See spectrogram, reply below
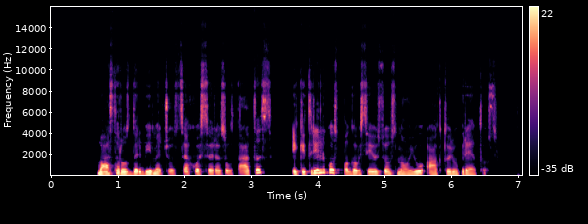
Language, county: Lithuanian, Marijampolė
